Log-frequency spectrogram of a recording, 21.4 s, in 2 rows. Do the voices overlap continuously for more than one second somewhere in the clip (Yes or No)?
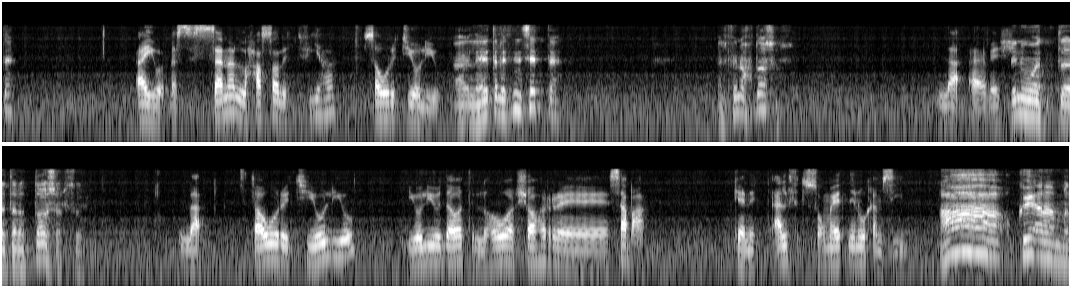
No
